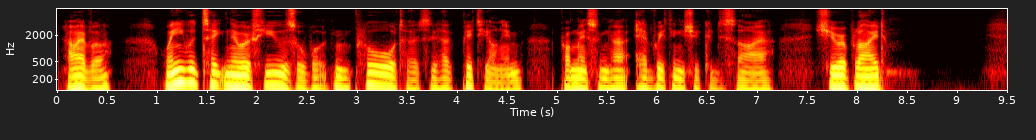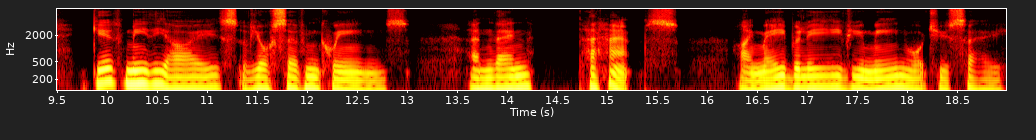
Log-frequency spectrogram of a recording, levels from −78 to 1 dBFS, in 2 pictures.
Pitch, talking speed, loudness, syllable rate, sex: 110 Hz, 135 wpm, -18 LUFS, 4.2 syllables/s, male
